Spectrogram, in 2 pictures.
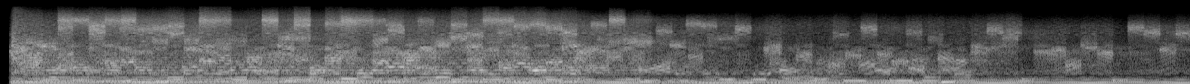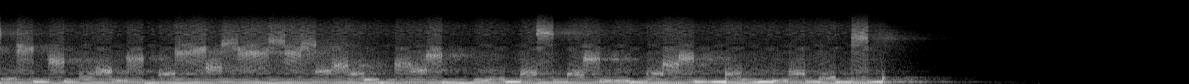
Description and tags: Filter Dance
Another spacey sound from my Roland GR-33 Guitar Synth.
